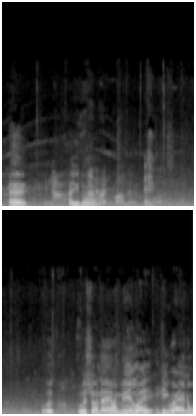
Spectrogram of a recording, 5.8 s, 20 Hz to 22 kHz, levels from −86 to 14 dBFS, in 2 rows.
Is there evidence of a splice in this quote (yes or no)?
no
